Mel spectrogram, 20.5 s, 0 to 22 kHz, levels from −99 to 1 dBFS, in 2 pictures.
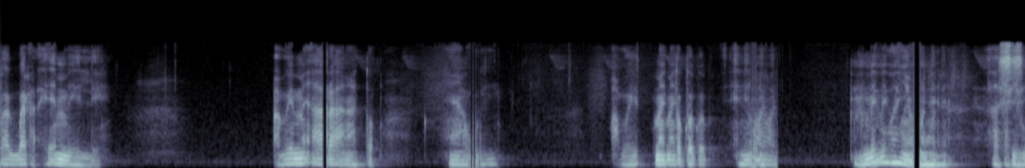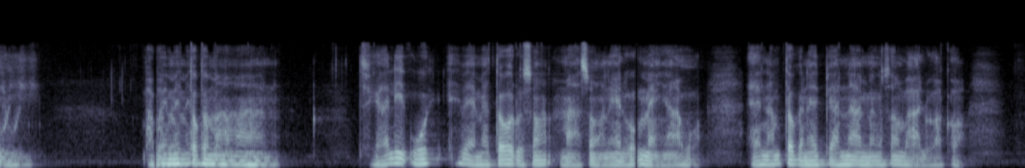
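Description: At 3.22 s the speech drops out for 45 ms with hard edges, and at 4.68 s a rougher, chopped patch of short holes spreads over 120 ms. This is unconcealed Bluetooth headset packet loss: lost headset voice packets were replaced with silence rather than patched over. The gaps fall in steps of 7.5 ms, which fits mSBC packets on the link.

From 6.64 s to 13.04 s a second, full-band copy of the speech trails about 100 ms behind, roughly 5 dB quieter, with no room colour and abrupt start and stop. This doubled audio track is likely the same signal captured again through a slower path and mixed in.

Inside that stretch the dropouts return. At 7.50 s there are scattered holes over 60 ms, and at 9.13 s a solid 67.5 ms silence. At 11.79 s there is a brief 22.5 ms gap. A final 22.5 ms hole lands at 16.6 s.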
